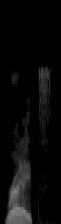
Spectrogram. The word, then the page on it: writes: British English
